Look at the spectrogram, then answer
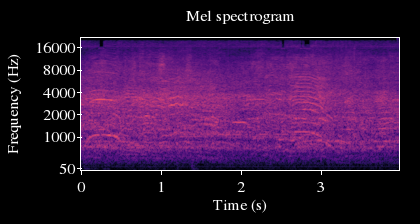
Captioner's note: audience cheers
